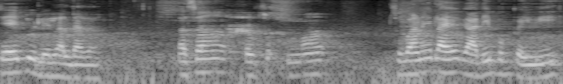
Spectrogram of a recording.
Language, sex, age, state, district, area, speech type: Sindhi, female, 45-60, Maharashtra, Mumbai Suburban, urban, spontaneous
